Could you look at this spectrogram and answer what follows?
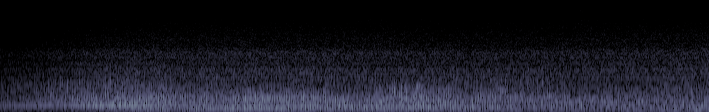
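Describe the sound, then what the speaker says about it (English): A low mechanical drone swells and holds, rotor noise from helicopters passing overhead before the State of the Union address, distant and steady with no voices. "And of course, there's helicopters."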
